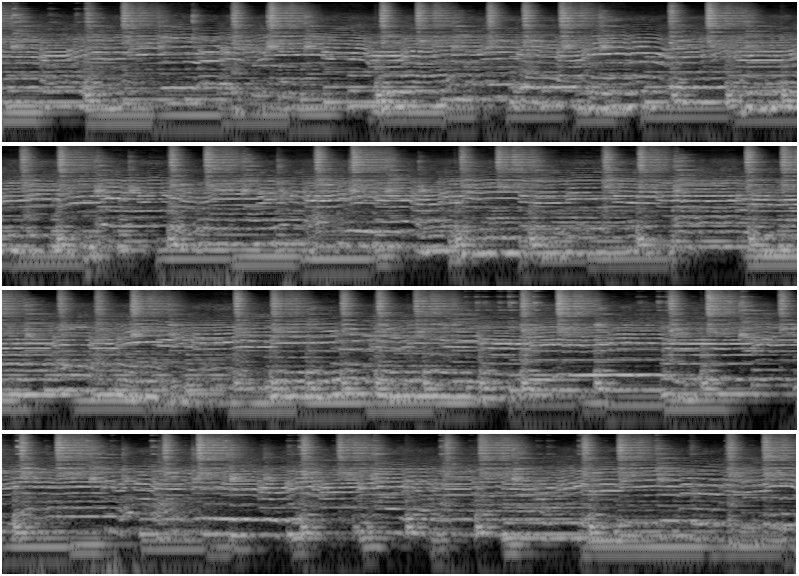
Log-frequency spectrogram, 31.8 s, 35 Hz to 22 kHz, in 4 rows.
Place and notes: Qingshui District, Taichung - funeral ceremony
Traditional funeral ceremony in Taiwan, Sony PCM d50 + Soundman OKM II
